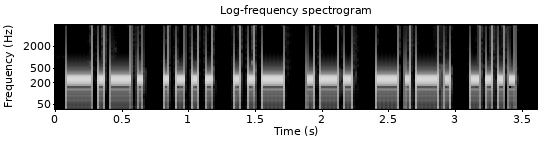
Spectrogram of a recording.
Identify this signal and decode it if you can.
Morse code, heard as a keyed tone, about 25 wpm, 250 Hz. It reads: CHURCH
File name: morse-training-25WPM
